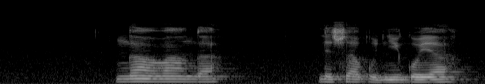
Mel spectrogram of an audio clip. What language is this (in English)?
Tsonga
